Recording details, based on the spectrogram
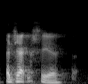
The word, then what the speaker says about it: Ajaccio: Ajaccio. – Ajaccio. Have I said that right or wrong? – Just about right, thankfully.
